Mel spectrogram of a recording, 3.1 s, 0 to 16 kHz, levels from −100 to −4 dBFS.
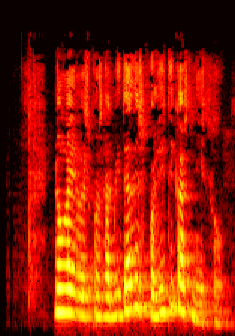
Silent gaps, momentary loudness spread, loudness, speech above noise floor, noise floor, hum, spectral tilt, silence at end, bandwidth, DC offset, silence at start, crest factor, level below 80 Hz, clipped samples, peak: none; 12 LU; -24 LUFS; 27 dB; -50 dBFS; none; -4 dB/octave; 0.2 s; 9.4 kHz; under 0.1%; 0.4 s; 20 dB; -78 dBFS; under 0.1%; -4 dBFS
